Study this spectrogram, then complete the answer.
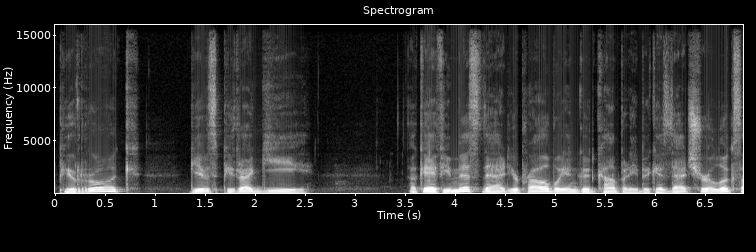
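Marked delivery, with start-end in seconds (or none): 0.0-2.6 "Pirog" as pi-ROG, then "piragi" as pi-ra-GI; stress on final syllables. Shown as a demonstration. Teacher modelling a new noun, "Pirog", "piragi" stressed on the last syllable. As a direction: slowly land the end of "Pirog" and "piragi". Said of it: "a few more, uh, in-stressed".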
